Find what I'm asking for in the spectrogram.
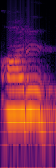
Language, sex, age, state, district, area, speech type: Tamil, female, 45-60, Tamil Nadu, Krishnagiri, rural, read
